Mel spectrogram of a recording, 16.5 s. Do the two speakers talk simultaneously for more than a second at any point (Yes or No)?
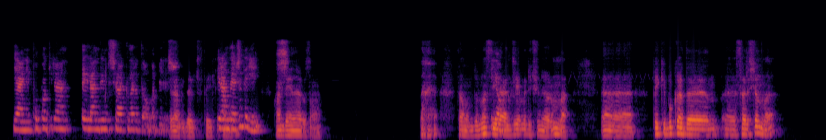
No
